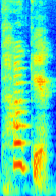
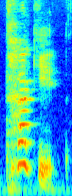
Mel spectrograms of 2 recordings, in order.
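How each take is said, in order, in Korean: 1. 마지막 음절은 'get'처럼 'eh' 모음이에요. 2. 마지막 음절은 'git'처럼 'ih' 모음이에요. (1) "일 번 target" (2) "이 번이에요. G-E-T에서 이 사운드는 에 발음이 아니라 이 발음입니다"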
